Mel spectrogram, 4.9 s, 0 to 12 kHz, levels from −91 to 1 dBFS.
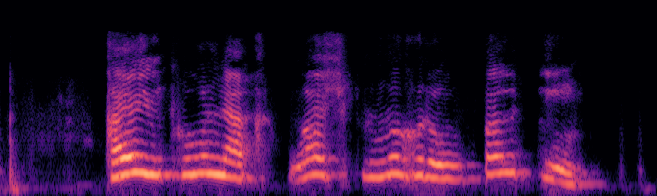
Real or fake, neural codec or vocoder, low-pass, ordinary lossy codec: fake; codec, 16 kHz, 2 kbps, FreqCodec, smaller model; 7.2 kHz; MP3, 64 kbps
